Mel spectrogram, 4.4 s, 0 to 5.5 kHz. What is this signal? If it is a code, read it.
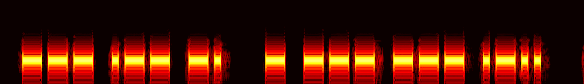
Morse code, heard as a keyed tone, about 25 wpm, 600 Hz. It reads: OWN TOOL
